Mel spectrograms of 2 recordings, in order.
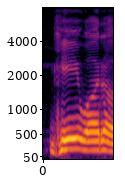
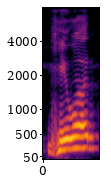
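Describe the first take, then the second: First: घेवर split as घे, व, र; syllable by syllable. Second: Said in the usual way. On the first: Shown as a demonstration. Teacher showing learners घेवर, sounded out in parts. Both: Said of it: "इसे पढ़ेंगे".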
